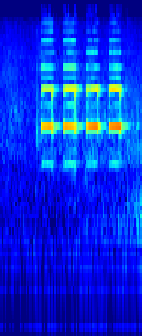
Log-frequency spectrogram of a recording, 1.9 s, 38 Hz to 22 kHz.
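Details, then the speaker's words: Eufy RoboVac 11 with new battery, steady red light and four evenly spaced high beeps about a third of a second apart: error code for a stuck roller brush, which is not turning. "Red indicator, steady on, 4 beeps, rolling brush is stuck, which it is."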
